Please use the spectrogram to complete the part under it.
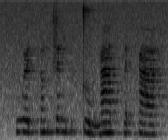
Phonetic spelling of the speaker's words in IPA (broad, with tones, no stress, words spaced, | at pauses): wœː˨t̚hɐ˨m t͡sɐ˧ŋpɪ˨˥k̚t̪o˨˩w ŋaː˨t̚ kɐ˨˥t̚kaː˧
